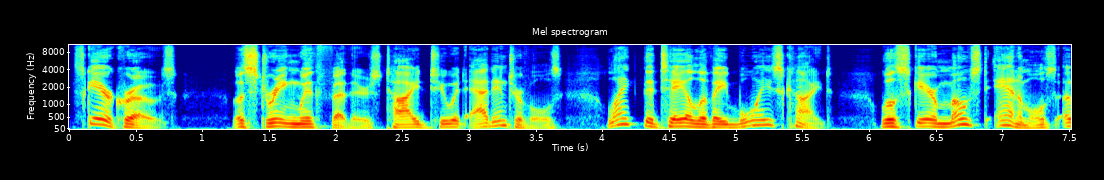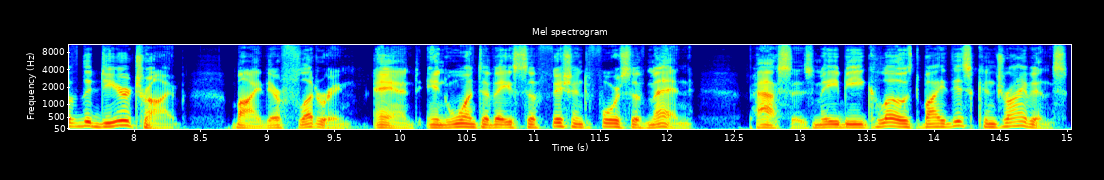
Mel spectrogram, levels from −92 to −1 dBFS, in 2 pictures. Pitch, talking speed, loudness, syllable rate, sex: 120 Hz, 170 wpm, -19 LUFS, 4.9 syllables/s, male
